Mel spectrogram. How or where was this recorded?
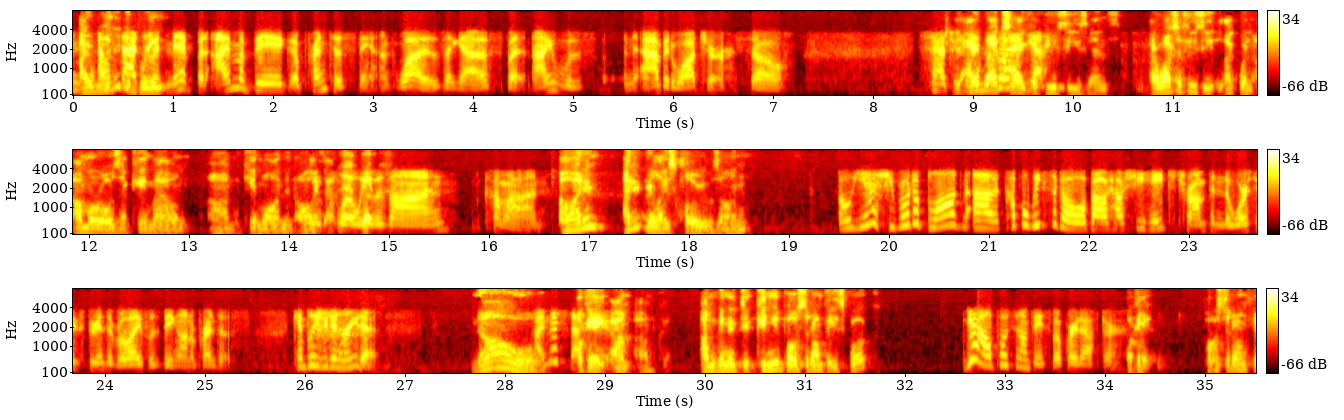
phone line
